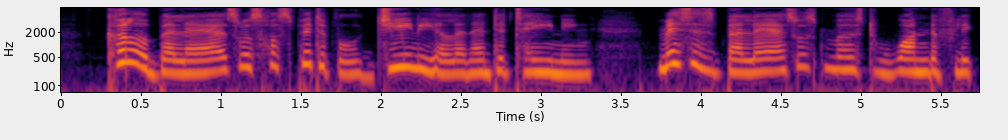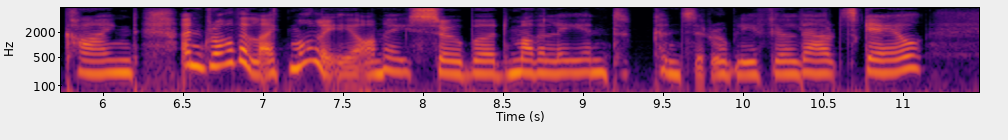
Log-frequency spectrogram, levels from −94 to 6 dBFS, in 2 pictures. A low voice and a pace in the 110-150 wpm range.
No: high, 215 Hz; slow, 135 wpm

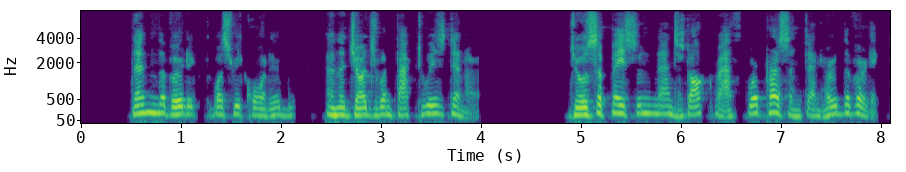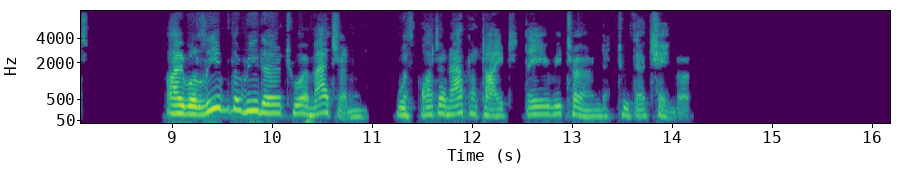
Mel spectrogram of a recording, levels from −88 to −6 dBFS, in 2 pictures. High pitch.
No: medium, 155 Hz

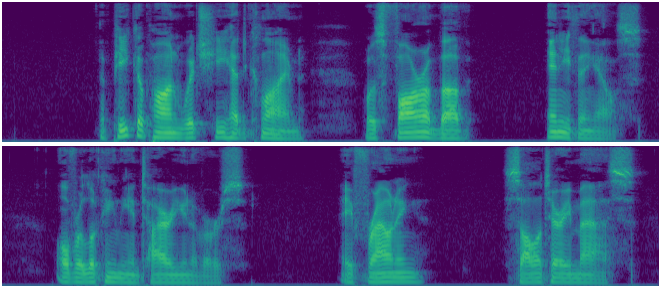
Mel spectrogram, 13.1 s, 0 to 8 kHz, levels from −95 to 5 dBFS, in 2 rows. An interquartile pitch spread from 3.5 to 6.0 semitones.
No: average, 3.1 semitones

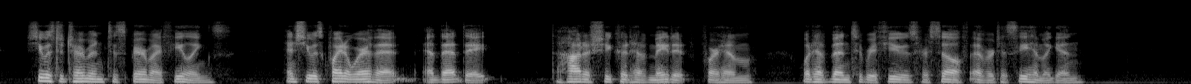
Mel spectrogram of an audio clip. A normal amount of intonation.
Yes: average, 3.6 semitones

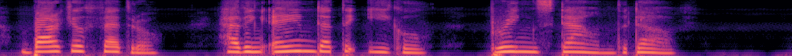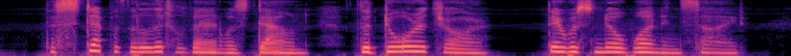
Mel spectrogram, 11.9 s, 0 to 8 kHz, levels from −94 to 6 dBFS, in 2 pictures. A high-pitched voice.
Yes: high, 230 Hz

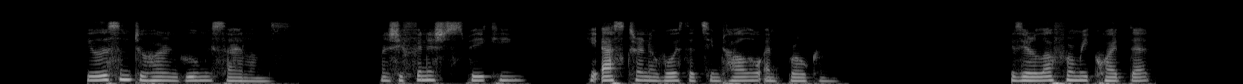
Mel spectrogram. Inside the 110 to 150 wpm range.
Yes: average, 145 wpm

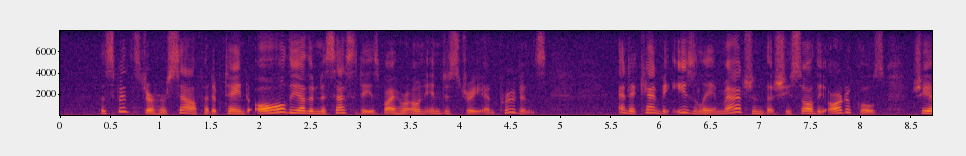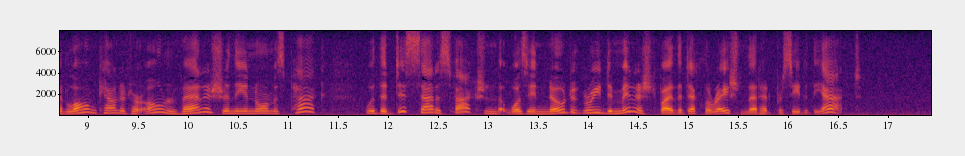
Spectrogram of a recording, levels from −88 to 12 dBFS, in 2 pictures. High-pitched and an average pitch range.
No: high, 200 Hz; wide, 6.0 semitones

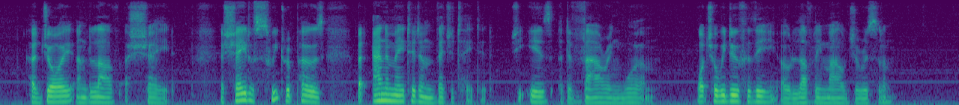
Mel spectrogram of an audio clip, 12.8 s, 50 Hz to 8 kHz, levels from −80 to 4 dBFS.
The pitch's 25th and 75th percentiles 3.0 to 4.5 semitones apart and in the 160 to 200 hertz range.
No: average, 3.4 semitones; low, 105 Hz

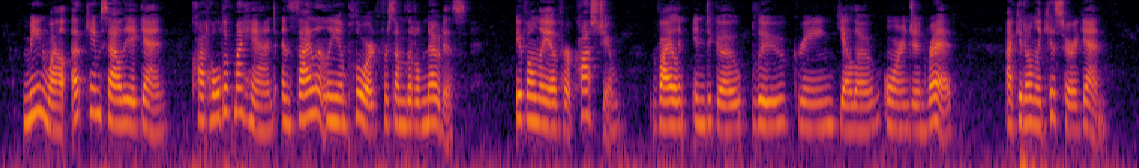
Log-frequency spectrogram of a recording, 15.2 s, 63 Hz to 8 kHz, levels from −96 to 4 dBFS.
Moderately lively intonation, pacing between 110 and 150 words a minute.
Yes: average, 3.3 semitones; average, 140 wpm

